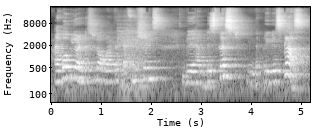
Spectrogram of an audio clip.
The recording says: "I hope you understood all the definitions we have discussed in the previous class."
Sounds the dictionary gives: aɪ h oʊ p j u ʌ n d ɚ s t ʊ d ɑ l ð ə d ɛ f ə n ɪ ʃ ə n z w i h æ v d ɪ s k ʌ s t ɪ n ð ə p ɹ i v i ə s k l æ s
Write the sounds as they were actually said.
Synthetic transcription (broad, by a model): aɪ h oʊ p j u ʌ n d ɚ s t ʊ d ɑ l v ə d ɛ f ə n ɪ ʃ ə n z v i h æ v d ɪ s k ʌ s t ɪ n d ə p ɹ i v i ə s k l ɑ s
